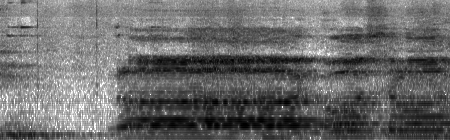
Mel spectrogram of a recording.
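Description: A man sings a long, steady chant loudly nearby.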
